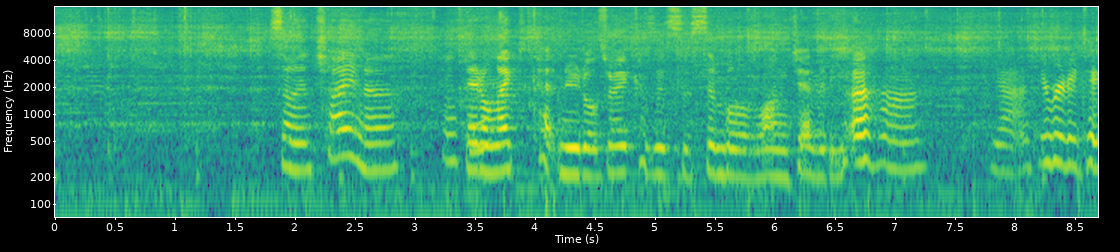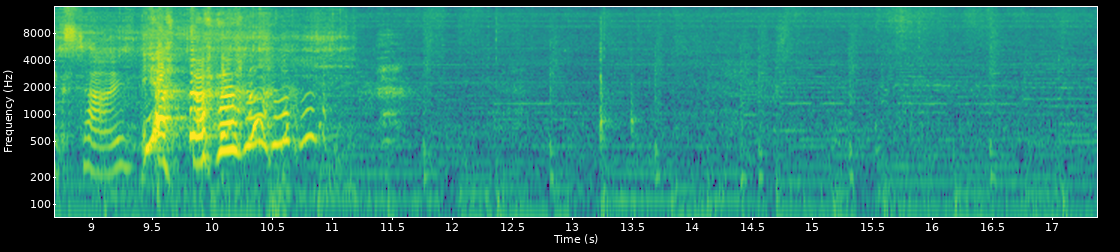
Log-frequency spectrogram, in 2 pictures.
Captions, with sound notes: So in China they don't like to cut noodles, right, 'cause it's a symbol of longevity. - Uh huh, yeah, it really takes time. (laughing)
